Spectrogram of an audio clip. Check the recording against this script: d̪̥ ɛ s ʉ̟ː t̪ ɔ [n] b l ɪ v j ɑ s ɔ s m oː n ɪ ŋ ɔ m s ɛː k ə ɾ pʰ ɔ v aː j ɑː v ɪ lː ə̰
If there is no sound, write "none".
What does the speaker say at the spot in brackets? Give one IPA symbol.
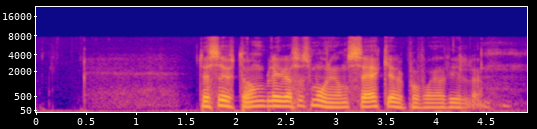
m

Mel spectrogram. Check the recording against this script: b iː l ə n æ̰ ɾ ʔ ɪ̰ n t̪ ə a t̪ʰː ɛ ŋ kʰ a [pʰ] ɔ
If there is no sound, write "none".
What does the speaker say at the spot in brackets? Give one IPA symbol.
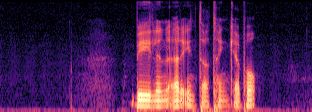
pʰ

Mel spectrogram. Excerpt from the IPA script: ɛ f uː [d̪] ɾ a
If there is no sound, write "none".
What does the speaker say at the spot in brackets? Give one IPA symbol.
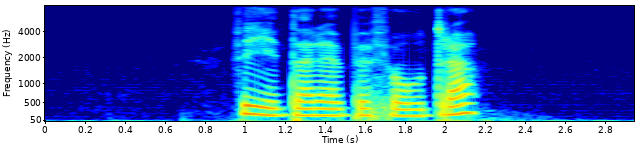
d̪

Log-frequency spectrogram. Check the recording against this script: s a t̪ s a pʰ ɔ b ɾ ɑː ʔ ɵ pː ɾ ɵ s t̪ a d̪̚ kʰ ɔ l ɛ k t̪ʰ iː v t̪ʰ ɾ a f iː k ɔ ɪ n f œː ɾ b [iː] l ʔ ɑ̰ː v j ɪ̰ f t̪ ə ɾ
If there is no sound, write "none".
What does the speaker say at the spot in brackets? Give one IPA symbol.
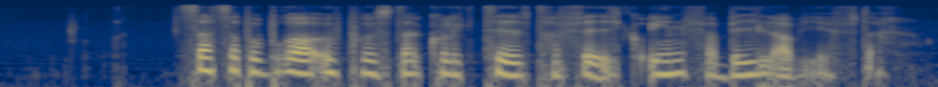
iː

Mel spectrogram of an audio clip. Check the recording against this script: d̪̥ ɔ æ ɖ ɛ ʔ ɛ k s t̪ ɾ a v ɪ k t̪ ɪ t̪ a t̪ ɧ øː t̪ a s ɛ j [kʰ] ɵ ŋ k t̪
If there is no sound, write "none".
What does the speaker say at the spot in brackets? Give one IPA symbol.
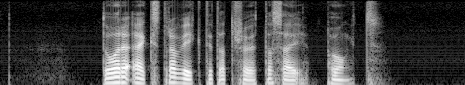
pʰ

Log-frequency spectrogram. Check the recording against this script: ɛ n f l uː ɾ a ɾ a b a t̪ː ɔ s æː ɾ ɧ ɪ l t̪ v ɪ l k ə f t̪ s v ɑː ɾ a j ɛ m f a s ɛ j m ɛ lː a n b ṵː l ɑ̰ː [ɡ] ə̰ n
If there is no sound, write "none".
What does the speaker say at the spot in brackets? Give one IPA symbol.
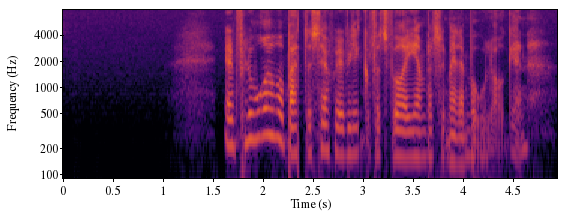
ɡ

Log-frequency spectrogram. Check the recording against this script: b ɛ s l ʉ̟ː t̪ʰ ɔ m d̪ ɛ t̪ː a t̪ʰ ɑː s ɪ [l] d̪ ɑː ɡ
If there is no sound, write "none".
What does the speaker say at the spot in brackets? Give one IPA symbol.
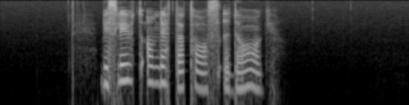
none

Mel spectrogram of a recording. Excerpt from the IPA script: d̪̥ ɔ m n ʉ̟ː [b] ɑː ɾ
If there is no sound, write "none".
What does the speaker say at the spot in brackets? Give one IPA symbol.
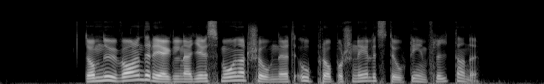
v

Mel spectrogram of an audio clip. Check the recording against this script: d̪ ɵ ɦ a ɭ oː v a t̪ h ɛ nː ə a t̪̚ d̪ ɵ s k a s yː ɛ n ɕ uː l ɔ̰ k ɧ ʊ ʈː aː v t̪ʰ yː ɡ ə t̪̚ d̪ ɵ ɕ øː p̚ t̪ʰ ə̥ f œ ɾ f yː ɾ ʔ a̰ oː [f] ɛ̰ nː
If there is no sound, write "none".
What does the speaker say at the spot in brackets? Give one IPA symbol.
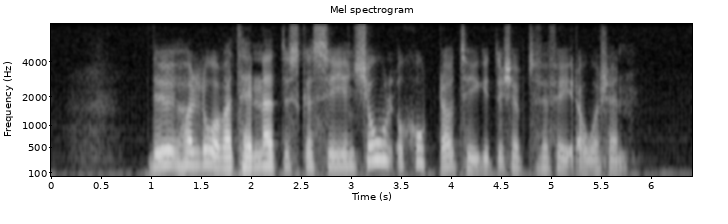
ʂ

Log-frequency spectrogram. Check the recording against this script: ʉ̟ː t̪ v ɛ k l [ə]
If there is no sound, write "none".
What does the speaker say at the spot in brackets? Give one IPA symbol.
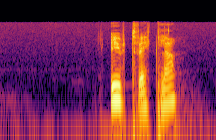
a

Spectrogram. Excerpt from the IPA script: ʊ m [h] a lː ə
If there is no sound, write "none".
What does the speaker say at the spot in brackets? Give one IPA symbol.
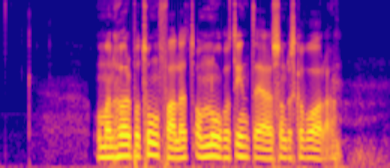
f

